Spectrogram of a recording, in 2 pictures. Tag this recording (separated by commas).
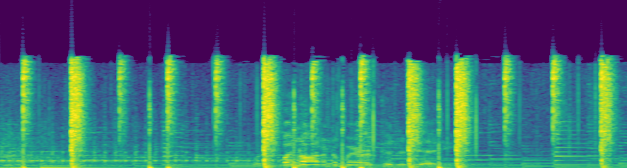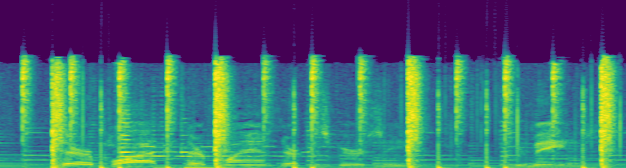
Speech, Music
